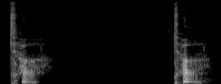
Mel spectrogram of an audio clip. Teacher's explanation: Your jaws raise and then lowers a little bit. And your tongue starts touching the inside of your teeth and then retracts quickly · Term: aspirated T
